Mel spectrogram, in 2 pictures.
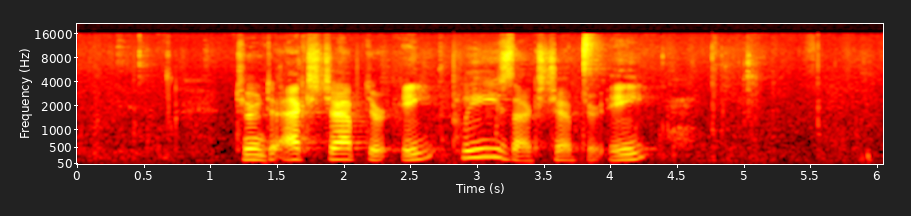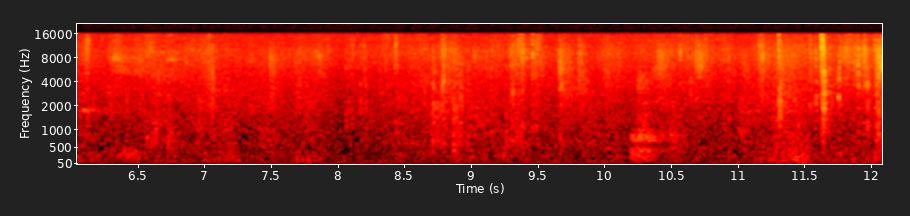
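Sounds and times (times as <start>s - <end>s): paper rustling and pages turning: 4.7s - 12.0s.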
